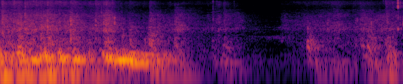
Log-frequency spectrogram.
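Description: Domestic pigeons cooing, a low coo that fades out about a second in.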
